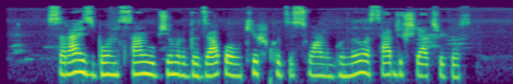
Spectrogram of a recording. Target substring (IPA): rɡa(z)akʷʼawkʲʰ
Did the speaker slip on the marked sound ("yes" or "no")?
yes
